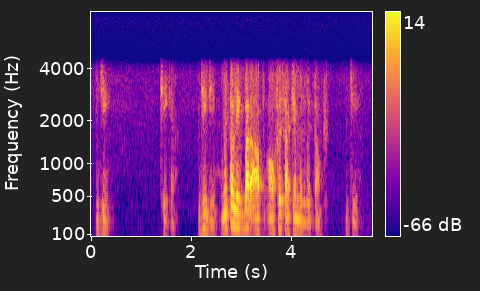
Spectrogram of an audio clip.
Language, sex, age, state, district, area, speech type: Hindi, male, 30-45, Madhya Pradesh, Bhopal, urban, conversation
